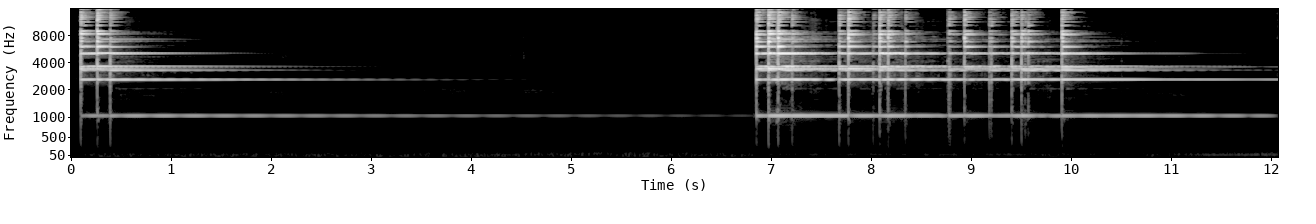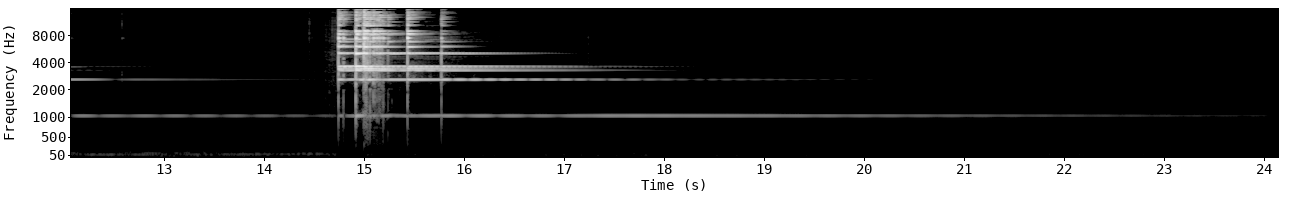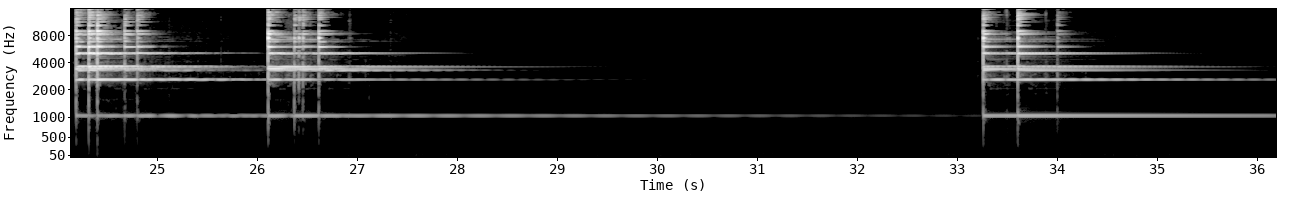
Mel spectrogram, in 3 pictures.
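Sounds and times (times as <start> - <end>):
school hand bell ringing: 0.1 - 5.4, 6.8 - 20.2, 24.2 - 30.9, 33.2 - 36.1.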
